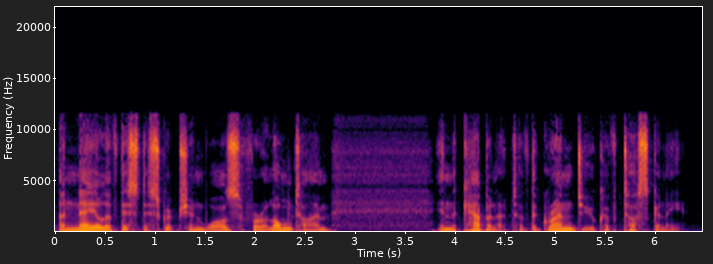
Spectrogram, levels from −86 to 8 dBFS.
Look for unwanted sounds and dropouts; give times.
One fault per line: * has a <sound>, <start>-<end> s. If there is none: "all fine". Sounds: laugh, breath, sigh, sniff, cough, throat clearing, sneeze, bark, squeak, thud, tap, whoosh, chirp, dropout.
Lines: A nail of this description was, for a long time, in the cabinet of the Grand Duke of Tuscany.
all fine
